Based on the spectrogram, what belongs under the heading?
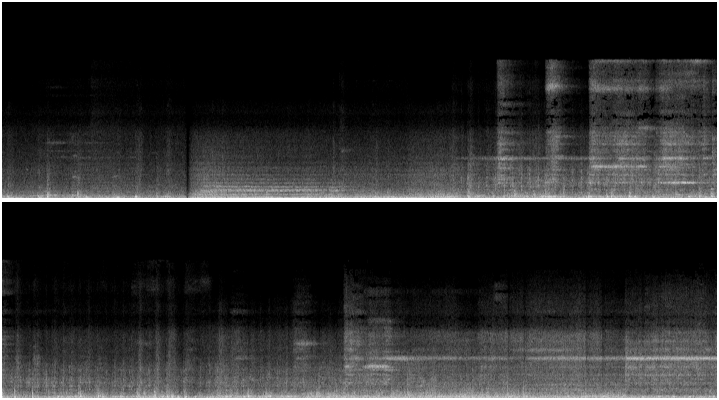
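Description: Passenger train coaches heard from the doorway, running with a steady rumble and clatter over the rails. High-pitched wheel squeal comes in about ten seconds in and again in the last third, as the train slows into the station.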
